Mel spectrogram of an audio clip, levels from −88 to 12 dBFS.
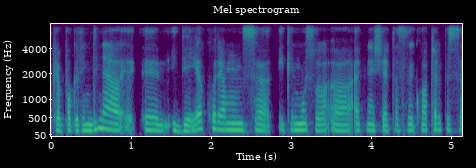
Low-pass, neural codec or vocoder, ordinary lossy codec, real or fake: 7.2 kHz; codec, 16 kHz, 1.1 kbps, Voila-Tokenizer; Opus, 32 kbps; fake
